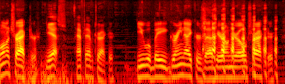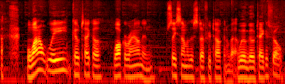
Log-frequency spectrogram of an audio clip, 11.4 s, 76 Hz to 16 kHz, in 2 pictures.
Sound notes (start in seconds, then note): 4.0 laughing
